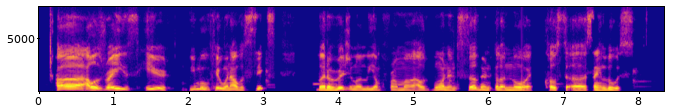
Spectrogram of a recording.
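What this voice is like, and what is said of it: Northern US accent, not Southern. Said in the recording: “I hear the accent. The accent is definitely there. Definitely, yeah, not from the South. ... you sound like a damn Yankee ... the accent is still there ... do not sound like from down south”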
